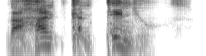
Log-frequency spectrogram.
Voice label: chatter neutral; sorlag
